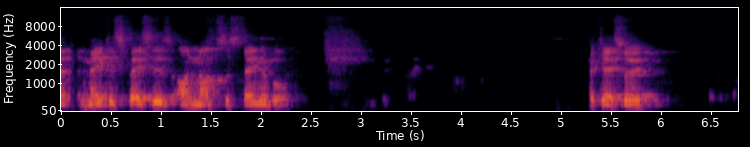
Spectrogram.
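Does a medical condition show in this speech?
No.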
